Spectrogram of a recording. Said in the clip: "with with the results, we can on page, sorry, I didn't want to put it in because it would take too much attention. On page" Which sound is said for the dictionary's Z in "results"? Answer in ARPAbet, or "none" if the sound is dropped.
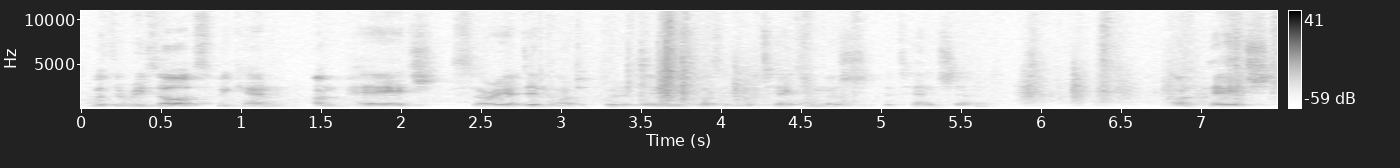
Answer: Z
